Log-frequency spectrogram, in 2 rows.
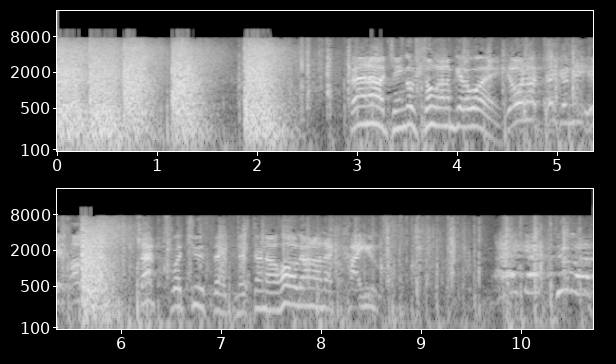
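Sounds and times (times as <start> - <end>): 
gunshots in a western radio drama shootout: 0.0 - 3.7, 4.4 - 9.0
speech: 2.9 - 8.8, 10.0 - 10.7.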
